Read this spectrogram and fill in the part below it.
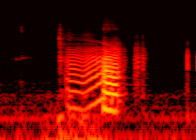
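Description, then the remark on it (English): A single fairly loud front fart (vaginal flatulence): a buzzy, sputtering blast lasting about half a second that wavers in pitch, followed by faint rustling in otherwise quiet surroundings. “This is hard to do while I'm having a front fart.”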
